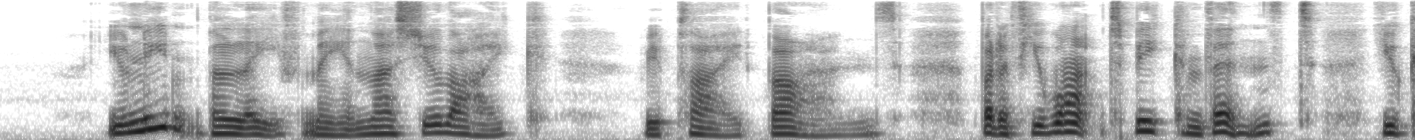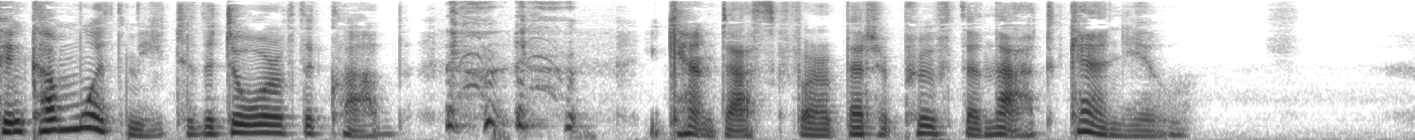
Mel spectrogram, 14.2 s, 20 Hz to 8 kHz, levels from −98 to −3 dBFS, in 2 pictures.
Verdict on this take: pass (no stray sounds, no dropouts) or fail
fail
